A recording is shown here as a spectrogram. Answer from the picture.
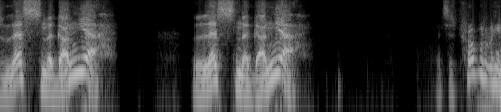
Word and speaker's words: Lisnagunogue: you have to so the locals refer to this as this is less naganya which is probably not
